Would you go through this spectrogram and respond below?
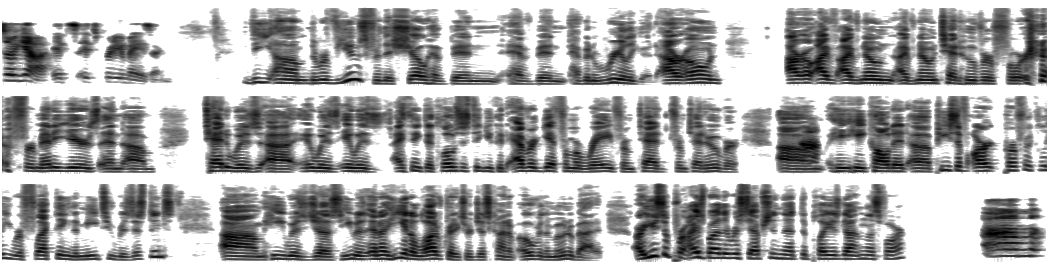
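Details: Adult male speaker; normal voice.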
